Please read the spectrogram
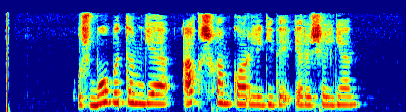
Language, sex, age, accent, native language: Uzbek, female, 18-24, Qashqadaryo, Uzbek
